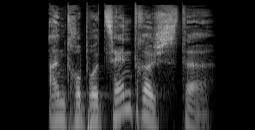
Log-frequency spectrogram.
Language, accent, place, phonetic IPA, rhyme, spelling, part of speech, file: German, Germany, Berlin, [antʁopoˈt͡sɛntʁɪʃstə], -ɛntʁɪʃstə, anthropozentrischste, adjective, De-anthropozentrischste.ogg
- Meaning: inflection of anthropozentrisch: 1. strong/mixed nominative/accusative feminine singular superlative degree 2. strong nominative/accusative plural superlative degree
